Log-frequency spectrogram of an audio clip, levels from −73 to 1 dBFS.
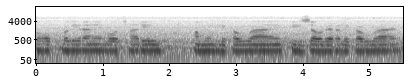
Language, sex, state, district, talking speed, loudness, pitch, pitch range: Hindi, male, Bihar, Madhepura, 150 wpm, -26 LUFS, 140 Hz, 135-145 Hz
